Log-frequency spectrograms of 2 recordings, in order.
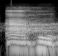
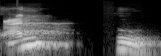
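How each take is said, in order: First: The n sound is left out entirely. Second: The n sound is pronounced clearly before h. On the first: The speaker calls it wrong. "tidak boleh kita membacanya ... ataupun cuma ahu" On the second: The speaker calls it right. "jelas anhu"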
